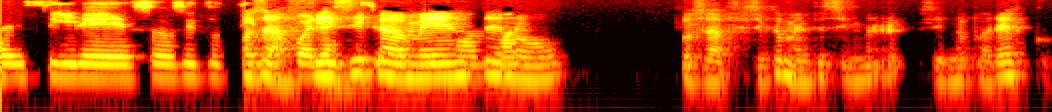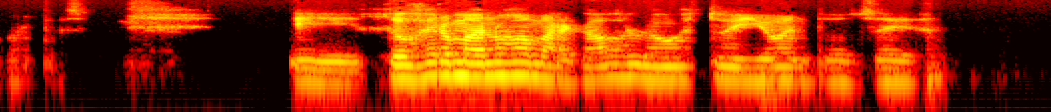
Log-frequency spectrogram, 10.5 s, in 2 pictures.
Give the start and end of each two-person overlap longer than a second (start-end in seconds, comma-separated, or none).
1.2-2.6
